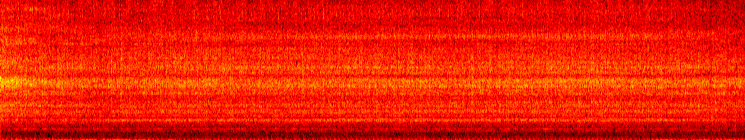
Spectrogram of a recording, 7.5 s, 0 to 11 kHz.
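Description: TVS Apache RTR 200's single-cylinder engine idling steadily, its carburettor fuel screw just opened a quarter turn for a richer mixture. The idle holds an even speed, almost perfect by the tuner's ear after the erratic hunting at leaner settings.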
